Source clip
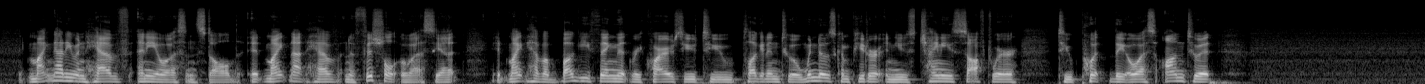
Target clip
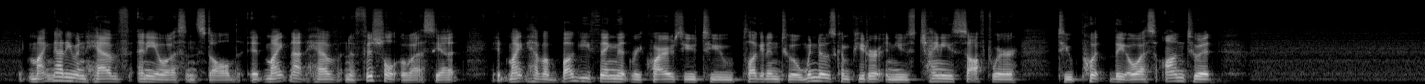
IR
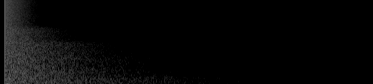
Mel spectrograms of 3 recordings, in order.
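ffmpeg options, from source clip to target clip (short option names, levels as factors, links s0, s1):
-af "highpass=f=200:w=0.5412,highpass=f=200:w=1.3066,bandreject=f=3200:w=24,volume=0.891"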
